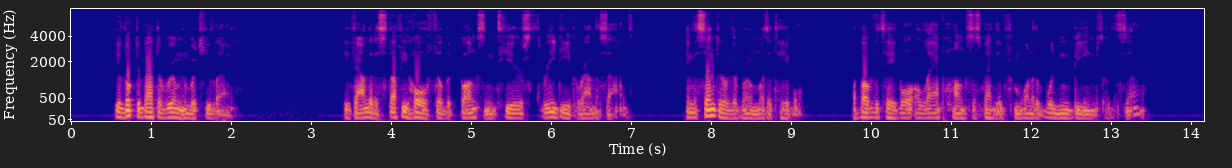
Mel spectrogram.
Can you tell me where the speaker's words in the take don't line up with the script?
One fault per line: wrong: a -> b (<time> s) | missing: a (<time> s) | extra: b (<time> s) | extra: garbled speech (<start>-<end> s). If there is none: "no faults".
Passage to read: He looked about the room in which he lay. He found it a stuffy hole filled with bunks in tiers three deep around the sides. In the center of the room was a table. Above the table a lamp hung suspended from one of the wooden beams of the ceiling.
no faults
